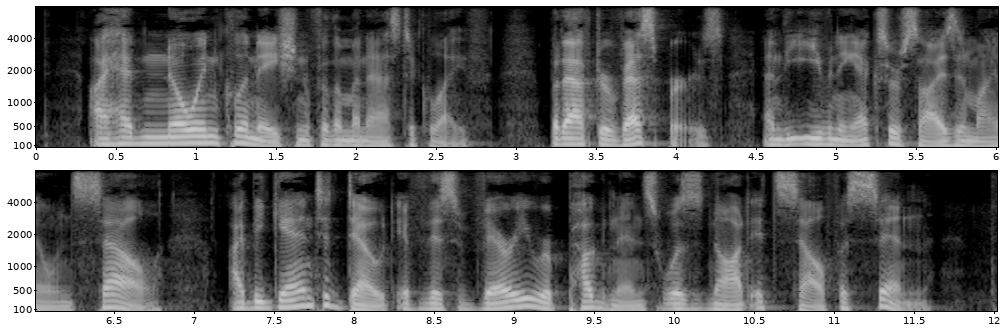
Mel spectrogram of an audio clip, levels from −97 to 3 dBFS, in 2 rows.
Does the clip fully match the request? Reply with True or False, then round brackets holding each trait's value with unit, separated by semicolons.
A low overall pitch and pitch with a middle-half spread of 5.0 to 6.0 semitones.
True (110 Hz; 5.5 semitones)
